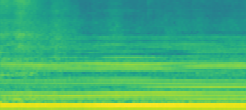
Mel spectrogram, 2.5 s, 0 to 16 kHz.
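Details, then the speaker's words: UNION AUER Unalux 681 street lantern (1970–1977), 125W mercury (BF) lamp, E27, 220V 50Hz, ferromagnetic ballast with capacitor, at full brightness with shell-shaped bowl fitted: steady low hum with faint buzz, still somewhat noisy as an old model; normal ballast hum. "bon, voilà, ça fait toujours un peu de bruit quand même, hein, vu que c'est un vieux modèle."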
